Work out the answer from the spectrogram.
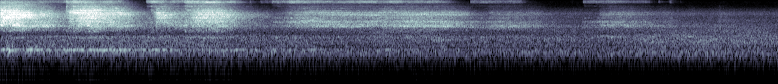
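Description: Freight train's container flatcars rolling past on the rails: a loud hiss of wheels on track that surges about once a second as the last wagons go by, then fades to a fainter, steady rumble a few seconds in as the train draws away.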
